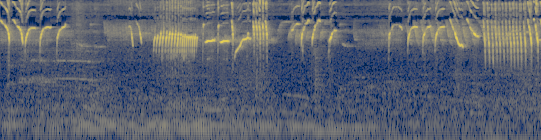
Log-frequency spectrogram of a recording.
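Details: Atlantic canary in full, lively song, a recording meant for training other canaries; varied downward-swooping whistles mixed with dense buzzy rattles and rapid trills, high-pitched throughout, with short pauses between phrases.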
